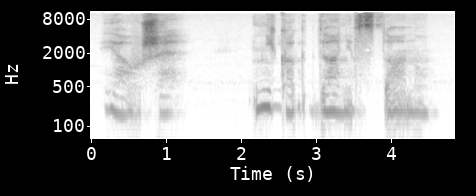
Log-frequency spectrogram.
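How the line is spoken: Sad. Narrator (Russian): печально сказала Мария

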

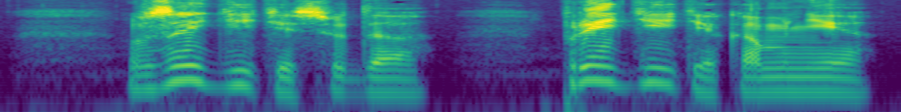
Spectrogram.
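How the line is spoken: Gentle calling. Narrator (Russian): ласково призывал

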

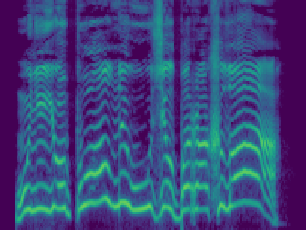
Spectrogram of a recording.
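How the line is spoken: Shouting. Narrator (Russian): кричал толстый король

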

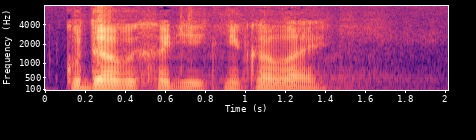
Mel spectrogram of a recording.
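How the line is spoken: Quiet but commanding question. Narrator (Russian): командир тихо, но властно спросил

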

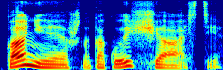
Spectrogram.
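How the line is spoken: Dismissive male snort. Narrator (Russian): пренебрежительно фыркнул мужчина

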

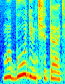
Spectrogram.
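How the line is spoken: Joyful promise. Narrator (Russian): радостно пообещал Василь

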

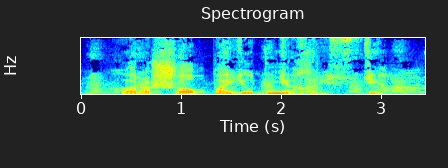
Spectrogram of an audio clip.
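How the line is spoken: Muttered to himself. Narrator (Russian): пробормотал он про себя

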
